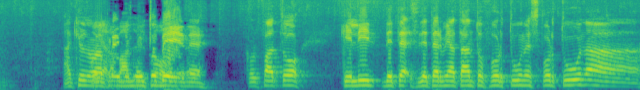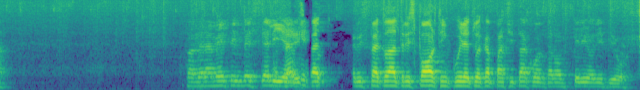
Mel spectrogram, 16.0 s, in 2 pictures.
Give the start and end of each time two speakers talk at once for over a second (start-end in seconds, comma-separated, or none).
1.1-2.4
